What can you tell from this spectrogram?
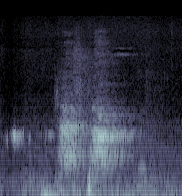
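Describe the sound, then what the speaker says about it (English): A small dog, half Chihuahua, barks indoors in a few quick yappy bursts, fairly close and moderately loud over a quiet room. "this dog will stop barking in a second here"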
